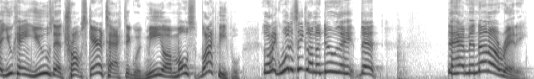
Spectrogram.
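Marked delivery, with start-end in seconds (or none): 4.0-7.9 near-falsetto outrage; incredulous squeal. Real, not acted. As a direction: throw it up high in exasperated disbelief. Same question repeated, escalated.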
